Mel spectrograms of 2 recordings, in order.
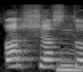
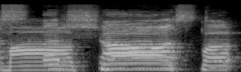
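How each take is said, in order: First: The vowel after sparsh is cut short. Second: The vowel after sparsh is held long. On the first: The speaker calls it wrong. "स्पर्शस्तु न भगिनी" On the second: The speaker calls it right. "मात्रा दीर्घ"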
